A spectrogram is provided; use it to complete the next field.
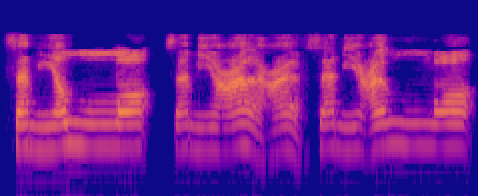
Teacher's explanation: سمی اللہ this is not the hamza, this is عین. So make a clear عین otherwise it's لاہن جلی.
